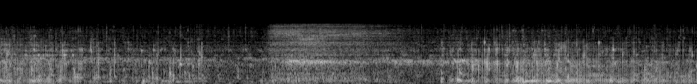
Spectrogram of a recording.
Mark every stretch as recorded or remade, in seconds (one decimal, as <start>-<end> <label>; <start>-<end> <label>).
0.0-7.0 remade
